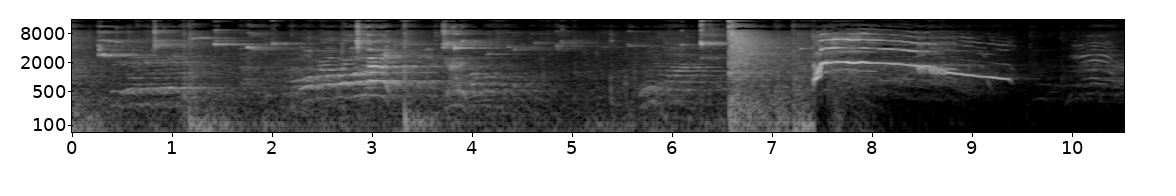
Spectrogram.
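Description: A volleyball rally in a gym: a sharp smack of a serve right at the start, players and spectators shouting throughout, and a second sharp hit on the ball about two-thirds of the way in. This is followed by a long high tone that falls in pitch, and the sound cuts off suddenly shortly before the end.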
